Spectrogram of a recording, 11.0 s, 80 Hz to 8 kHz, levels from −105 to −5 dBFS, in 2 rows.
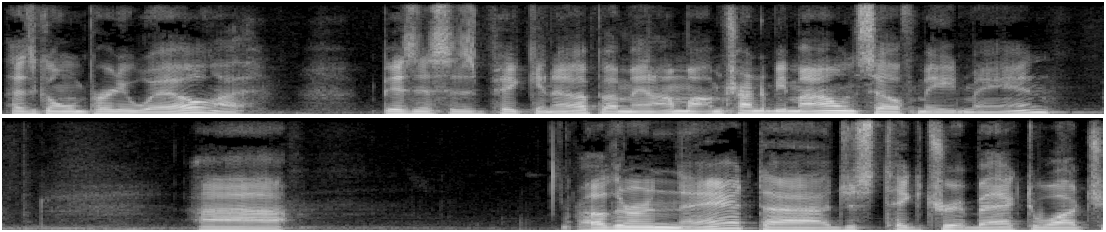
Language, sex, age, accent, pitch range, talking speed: English, male, 20-39, American, 120-155 Hz, 180 wpm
